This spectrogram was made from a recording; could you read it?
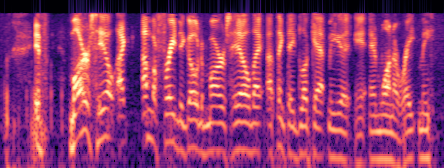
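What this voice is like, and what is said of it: Kentucky-style Southern accent. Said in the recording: “You got that Claremont, Tucky accent.”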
